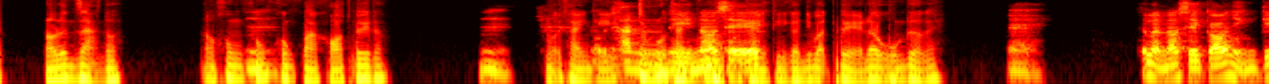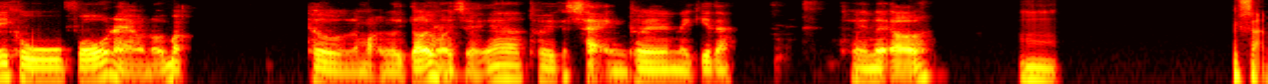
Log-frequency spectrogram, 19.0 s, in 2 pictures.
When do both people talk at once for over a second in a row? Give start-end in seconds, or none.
4.4-5.7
